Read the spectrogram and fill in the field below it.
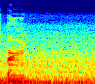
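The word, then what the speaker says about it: Beirne: It's Burn. Yeah, Burn. It could be Bjorn, but it's Burn. It could be Bernie if you want to pronounce the E, but I think the E silent. So it's Burn.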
